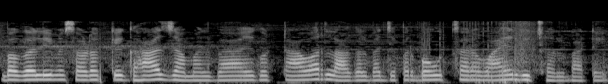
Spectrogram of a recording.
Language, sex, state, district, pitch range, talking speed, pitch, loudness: Bhojpuri, female, Uttar Pradesh, Gorakhpur, 195-215 Hz, 165 wpm, 205 Hz, -20 LUFS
